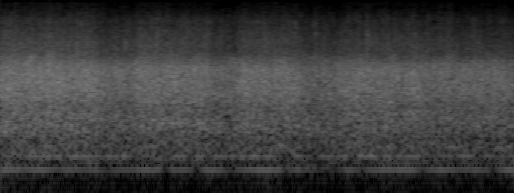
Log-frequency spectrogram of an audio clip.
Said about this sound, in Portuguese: Se você tem vitória e você é alegre para essa vitória, aplauda Jesus onde você está agora. Glória a Deus.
